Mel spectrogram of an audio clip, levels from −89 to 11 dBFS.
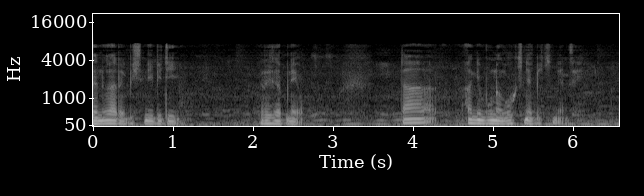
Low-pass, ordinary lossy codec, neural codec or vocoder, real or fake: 7.2 kHz; none; autoencoder, 48 kHz, 128 numbers a frame, DAC-VAE, trained on Japanese speech; fake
